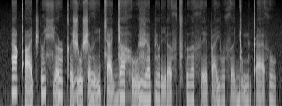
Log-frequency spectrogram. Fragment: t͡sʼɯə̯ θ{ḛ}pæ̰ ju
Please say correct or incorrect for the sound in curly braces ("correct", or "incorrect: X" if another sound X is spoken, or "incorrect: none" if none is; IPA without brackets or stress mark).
correct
